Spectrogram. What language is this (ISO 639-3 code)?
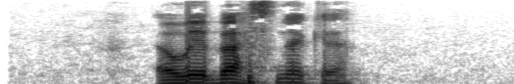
kur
